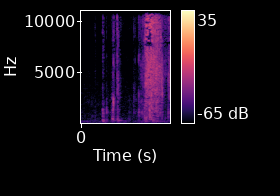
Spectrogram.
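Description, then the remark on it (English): Arsenal scissors slice open plastic packaging: a few soft crinkly clicks, then a brief bright hissing cut through the plastic, fairly quiet, with no one talking. “Grab our Arsenal scissors here. Find an insertion point to start slicing.”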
